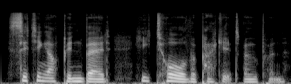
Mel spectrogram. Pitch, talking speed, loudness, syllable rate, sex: 135 Hz, 185 wpm, -18 LUFS, 4.8 syllables/s, male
